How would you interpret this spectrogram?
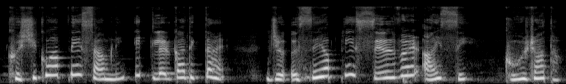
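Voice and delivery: ordinary delivery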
